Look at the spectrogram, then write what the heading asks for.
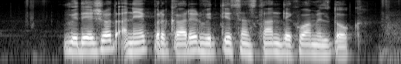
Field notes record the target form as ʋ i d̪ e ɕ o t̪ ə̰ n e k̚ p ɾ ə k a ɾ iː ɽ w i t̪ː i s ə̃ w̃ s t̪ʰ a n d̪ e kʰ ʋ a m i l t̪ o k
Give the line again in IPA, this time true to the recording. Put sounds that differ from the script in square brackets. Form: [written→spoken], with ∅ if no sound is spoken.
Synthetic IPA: ʋ i d̪ e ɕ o t̪ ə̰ n e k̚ p ɾ ə k a ɾ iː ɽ [w→ʋ] i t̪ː i s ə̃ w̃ s t̪ʰ a n d̪ e kʰ ʋ a m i l t̪ o k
